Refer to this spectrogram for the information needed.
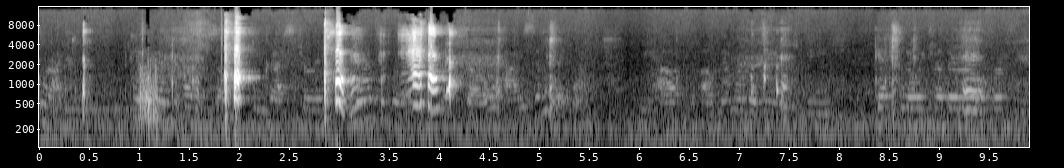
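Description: A young child's babbling voice broken by three abrupt, sharp gulping sounds close together; hiccups.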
